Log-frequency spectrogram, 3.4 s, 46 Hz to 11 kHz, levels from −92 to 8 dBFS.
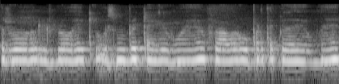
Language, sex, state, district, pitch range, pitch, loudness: Hindi, female, Maharashtra, Mumbai Suburban, 215-225 Hz, 220 Hz, -17 LUFS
